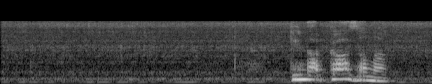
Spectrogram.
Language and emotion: Russian, angry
